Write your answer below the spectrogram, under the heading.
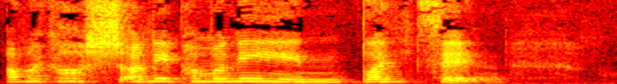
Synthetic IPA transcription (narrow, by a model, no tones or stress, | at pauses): omajɡɔʃɔnipʰanmɔninb̥lˠɛntʰɪn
